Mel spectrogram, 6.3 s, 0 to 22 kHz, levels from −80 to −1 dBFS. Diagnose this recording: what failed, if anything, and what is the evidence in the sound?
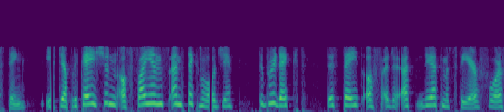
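Packet loss on an ADPCM call, at the network stage: the speech drops into abrupt silent holes of about 40 ms at 0.64 s and 2.62 s, a couple of packets each. Afterward the speech returns slightly distorted, because the decoder's adaptive predictor and step size drifted from the sender's until they resynchronised.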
